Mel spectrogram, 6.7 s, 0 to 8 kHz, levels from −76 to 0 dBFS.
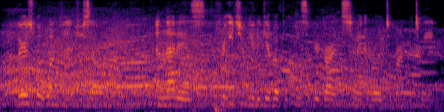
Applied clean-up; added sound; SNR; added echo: none; Crowd; -1 dB; none.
